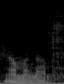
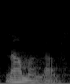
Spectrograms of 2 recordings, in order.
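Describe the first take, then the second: First: The phrase is mumbled in a short, blurred form. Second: The phrase is mumbled in a short, blurred form.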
